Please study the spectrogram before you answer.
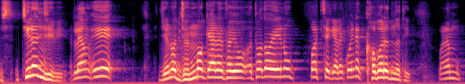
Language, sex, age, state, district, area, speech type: Gujarati, male, 18-30, Gujarat, Surat, urban, spontaneous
